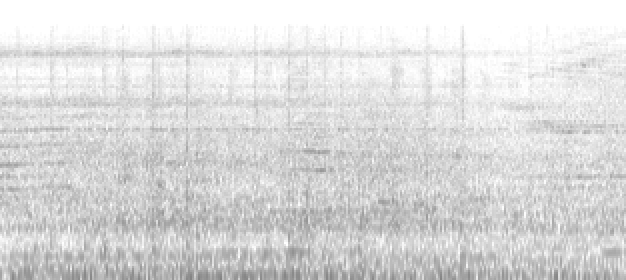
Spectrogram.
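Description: A steady low rumble with a faint held tone above it: a cinematic sound-design rumble.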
